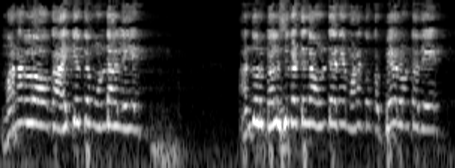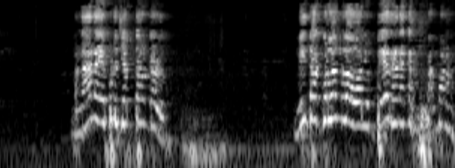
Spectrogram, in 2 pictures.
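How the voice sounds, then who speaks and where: Give me a man urging his audience on, heard from a distance in an echoing hall. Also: extremely high pitch. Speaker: speaker at a community gathering. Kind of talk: public speech at a function. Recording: echoey hall from far off.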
